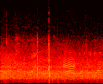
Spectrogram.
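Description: A soccer ball is kicked with a single thud.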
